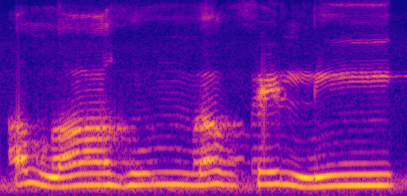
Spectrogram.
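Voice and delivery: اغفر لی with the لی drawn out long. Shown as a demonstration. Teacher showing the student a long لی at the end. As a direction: stretch the final لی slowly. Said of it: "لی پہ لمبا کرنا ہے".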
